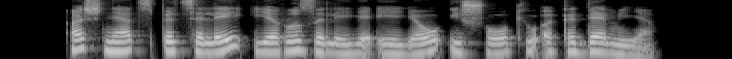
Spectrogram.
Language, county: Lithuanian, Marijampolė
